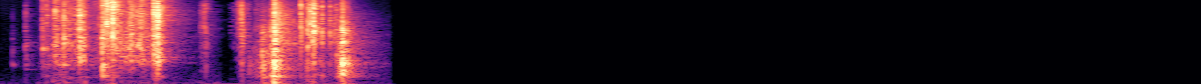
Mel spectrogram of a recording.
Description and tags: This was done for a play.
